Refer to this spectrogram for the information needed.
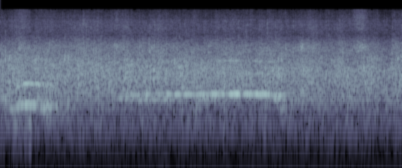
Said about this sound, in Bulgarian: Ако вярваш в това, защо не дадеш на Бога едно дарение на ръкопляскане?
